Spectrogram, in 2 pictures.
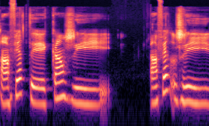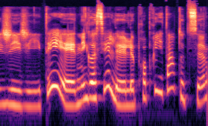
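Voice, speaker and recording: In a very clean recording with a silent background, a woman with a normal speaking voice and fairly high pitch speaks at a moderate pace. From Quebec, Beauce region. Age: 20s. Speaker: real estate investor. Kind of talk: interview.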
